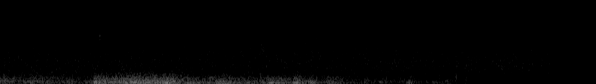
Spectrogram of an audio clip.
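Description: Steady rain with deep rolling thunder in the farming video game Farming Simulator 25, a loud broadband downpour swelling with a heavy rumble early on, then easing before cutting off abruptly near the end.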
